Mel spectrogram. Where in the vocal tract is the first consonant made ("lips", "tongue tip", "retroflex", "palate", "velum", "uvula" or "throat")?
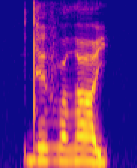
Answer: tongue tip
